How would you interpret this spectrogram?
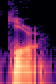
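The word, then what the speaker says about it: Qi'ra: her name is Keira it's Q - or comma IRA which I would pronounce his Keira okay yeah I feel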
